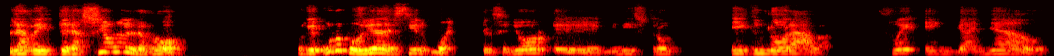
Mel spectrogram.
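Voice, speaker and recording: A commentator delivers indignant spoken commentary, pitch swinging widely as they press each point. The manner is scolding and emphatic, with points repeated for effect. The voice sits a little back from the microphone. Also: darkish tone, recorded from a distance. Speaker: political commentator.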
